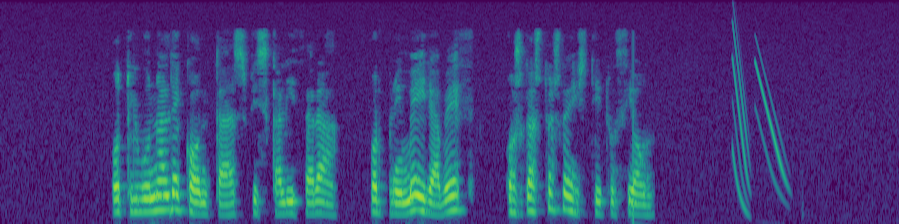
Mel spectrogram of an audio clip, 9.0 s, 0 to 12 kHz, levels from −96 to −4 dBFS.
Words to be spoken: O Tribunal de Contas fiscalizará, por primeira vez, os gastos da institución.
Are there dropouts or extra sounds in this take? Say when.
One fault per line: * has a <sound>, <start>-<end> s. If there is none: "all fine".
* has a chirp, 7.3-7.9 s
